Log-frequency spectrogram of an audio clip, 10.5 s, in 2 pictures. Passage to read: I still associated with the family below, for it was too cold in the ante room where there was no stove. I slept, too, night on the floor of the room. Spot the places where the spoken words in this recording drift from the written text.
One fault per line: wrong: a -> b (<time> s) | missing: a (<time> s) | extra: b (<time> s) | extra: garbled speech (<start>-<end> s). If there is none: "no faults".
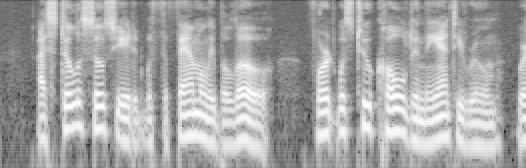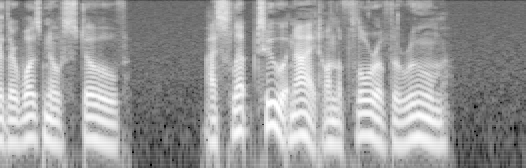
no faults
